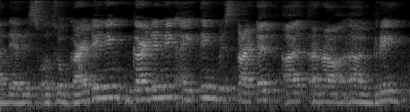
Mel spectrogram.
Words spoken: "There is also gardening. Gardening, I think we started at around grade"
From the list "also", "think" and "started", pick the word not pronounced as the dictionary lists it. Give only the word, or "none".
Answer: think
